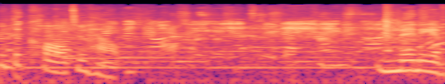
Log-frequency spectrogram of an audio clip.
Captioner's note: people chattering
